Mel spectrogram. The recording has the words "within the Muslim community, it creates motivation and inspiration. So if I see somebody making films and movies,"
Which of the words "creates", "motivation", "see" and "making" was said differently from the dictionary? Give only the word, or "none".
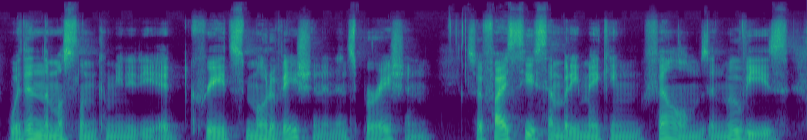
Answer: none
